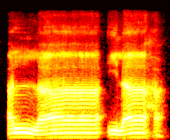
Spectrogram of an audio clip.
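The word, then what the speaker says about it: أن لا إله: तो जब नून साकिन के बाद आगे लाम पर तशदीद आ जाए तो नून बिल्कुल साइलेंट हो जाएगा, अलिफ का इदगाम होगा लाम के साथ बिला गुन्ना, यानी गुन्ना नहीं होगा। अल्लाह, totally Noon silent, Allah 3 to 4 second, इलाहा, तो अशहदु अल्ला इलाहा नहीं पढ़ना, अशहदु अल्ला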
